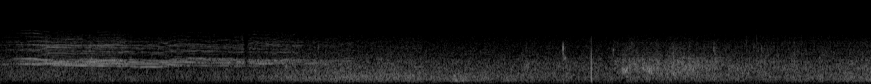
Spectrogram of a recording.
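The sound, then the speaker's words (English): A small boat pushes off across a still, calm sea, a steady wash of water and hull noise throughout, with a thin creaking whine early on and a couple of light wooden knocks near the end. “Boat, push off into the water. It is a small boat. The sea so still.”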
